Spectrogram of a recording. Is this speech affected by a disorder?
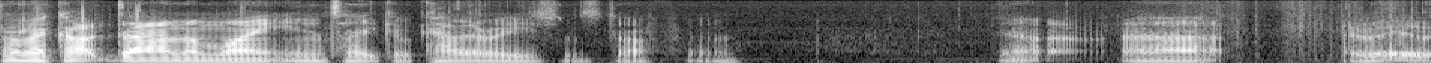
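Yes: cerebral palsy.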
